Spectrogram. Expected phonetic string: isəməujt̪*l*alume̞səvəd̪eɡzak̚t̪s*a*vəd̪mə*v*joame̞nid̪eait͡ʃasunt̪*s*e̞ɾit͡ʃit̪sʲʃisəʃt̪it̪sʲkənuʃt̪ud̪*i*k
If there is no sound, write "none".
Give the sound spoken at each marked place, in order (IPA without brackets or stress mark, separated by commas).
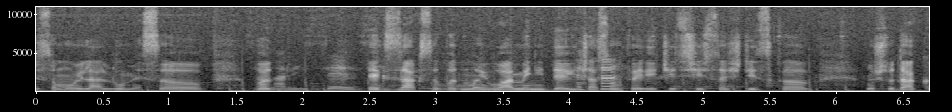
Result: l, ə, none, f, a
